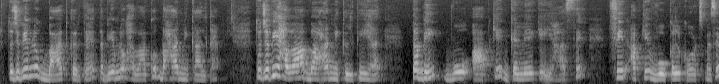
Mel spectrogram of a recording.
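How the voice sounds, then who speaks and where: A woman hosts a parenting channel and talks parents through baby care in a chatty explainer style. Her voice sits fairly high but has a gravelly, fry-tinged edge and a mellow, dark tone. She keeps posing her viewers' questions aloud and answering them. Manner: chatty, mixes English words into Hindi, answers her own questions.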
